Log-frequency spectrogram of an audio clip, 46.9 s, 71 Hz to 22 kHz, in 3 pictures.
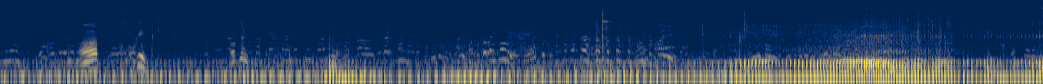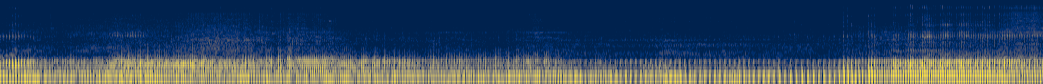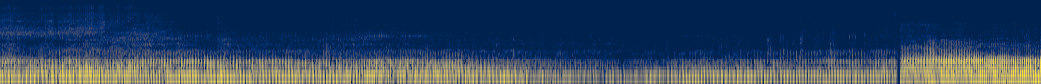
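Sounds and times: motorcycle engines labouring: 0:00.0 - 0:46.9.

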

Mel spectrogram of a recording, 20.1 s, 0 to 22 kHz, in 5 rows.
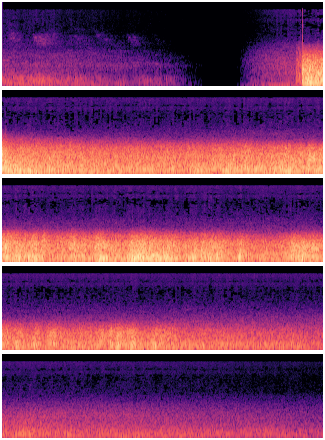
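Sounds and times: thunder rumbling: 0:03.5 - 0:19.2.

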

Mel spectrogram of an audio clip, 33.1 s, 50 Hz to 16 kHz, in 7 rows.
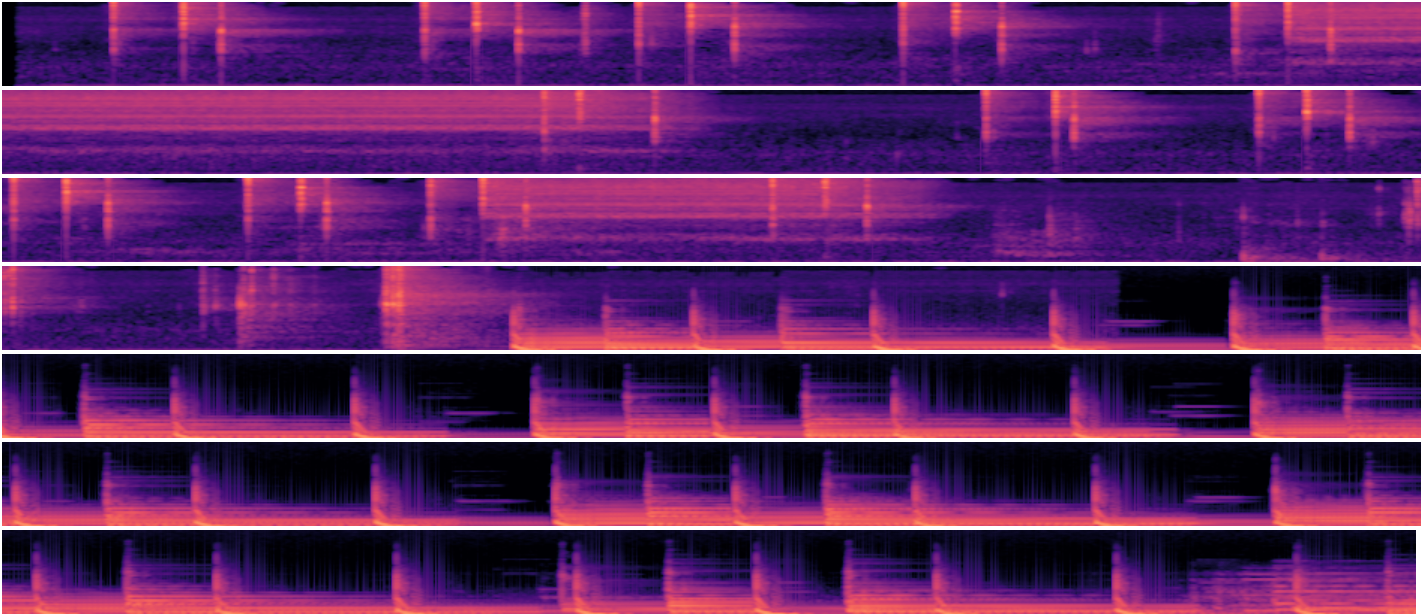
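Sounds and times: small motor whirring: 0:04.3 - 0:07.0.

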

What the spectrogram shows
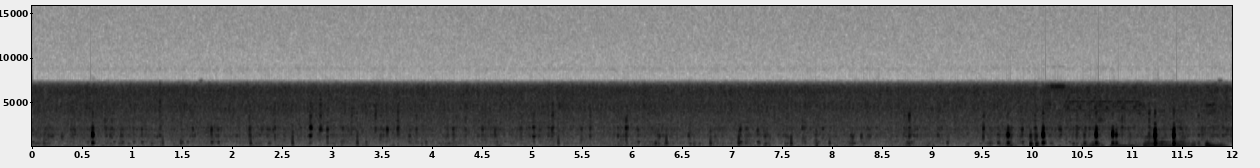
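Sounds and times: hooves on gravel: 0:00.0 - 0:12.0.

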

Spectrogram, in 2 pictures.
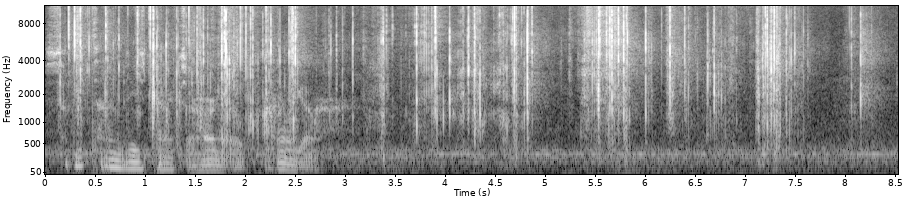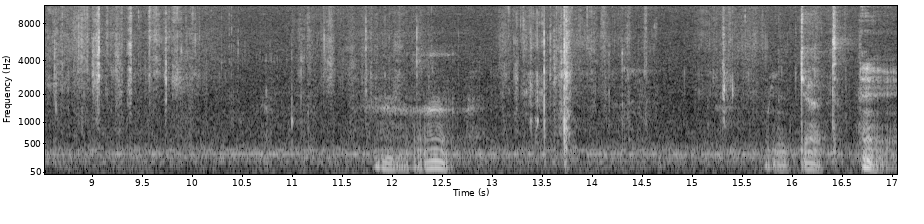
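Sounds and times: foil wrapper crinkling: 0:00.0 - 0:10.1
cards rustling: 0:00.0 - 0:10.2, 0:13.1 - 0:15.7.

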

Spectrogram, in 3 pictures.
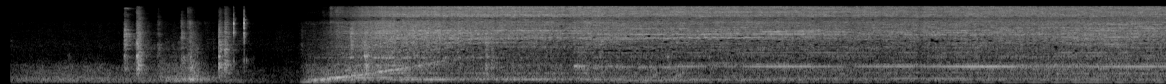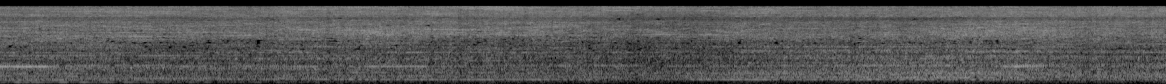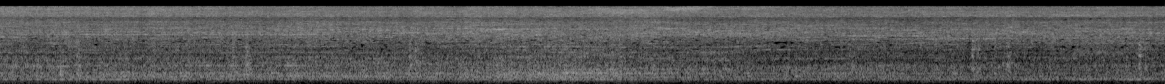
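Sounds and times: clicks: 0:02.2 - 0:02.6
band saw cutting log: 0:03.0 - 0:34.9
sawmill motor whining: 0:03.0 - 0:34.9.

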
